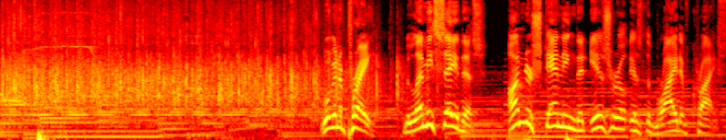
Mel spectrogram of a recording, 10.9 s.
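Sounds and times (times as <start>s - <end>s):
audience applause: 0.0s - 6.1s
speech: 4.8s - 10.8s.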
